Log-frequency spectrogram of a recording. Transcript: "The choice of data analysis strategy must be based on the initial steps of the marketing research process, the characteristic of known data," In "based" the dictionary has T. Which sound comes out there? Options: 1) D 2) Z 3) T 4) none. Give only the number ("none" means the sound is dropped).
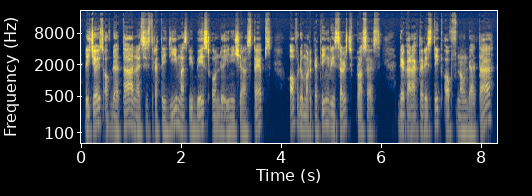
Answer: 3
